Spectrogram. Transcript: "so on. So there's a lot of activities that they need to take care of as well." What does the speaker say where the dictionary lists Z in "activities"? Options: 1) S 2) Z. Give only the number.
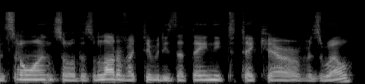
2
